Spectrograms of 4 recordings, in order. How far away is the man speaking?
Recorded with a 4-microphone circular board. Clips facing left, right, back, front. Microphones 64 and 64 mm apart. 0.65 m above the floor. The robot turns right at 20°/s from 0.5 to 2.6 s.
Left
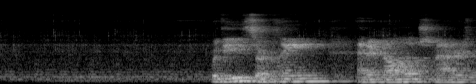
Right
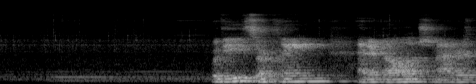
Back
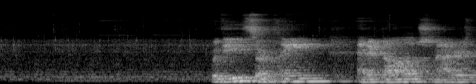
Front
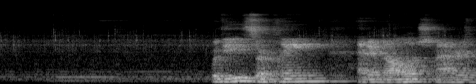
About 1.0 m.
